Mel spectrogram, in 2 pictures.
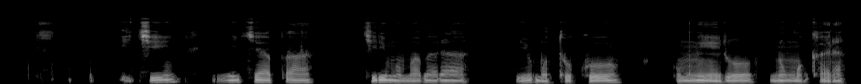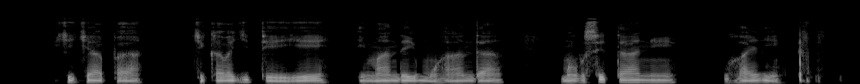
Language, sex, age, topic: Kinyarwanda, male, 25-35, government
